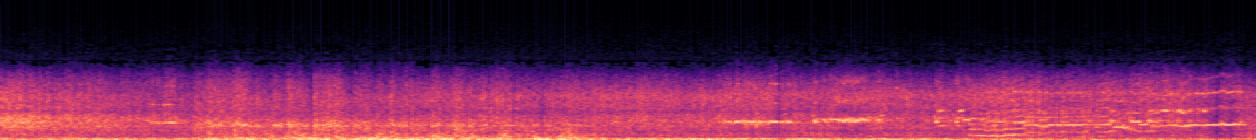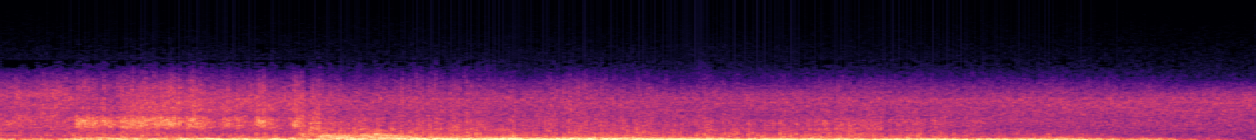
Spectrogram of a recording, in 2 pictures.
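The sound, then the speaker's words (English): A loud, continuous roar of a mail train derailing on a tight curve as a rail springs out, its cars crashing into a ditch, with heavy rumbling throughout and shrill metallic screeches in the first half, tapering off at the very end. “The engine struck a tight curve. A pent-down rail sprang out like a knitting needle and...”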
